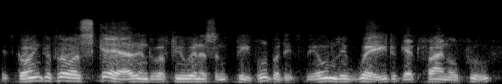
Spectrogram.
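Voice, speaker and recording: An actor with an American accent playing a shrewd, calm, authoritative middle-aged private detective in an old-time radio drama, speaking deliberately. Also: male voice, medium pitch, slight background noise, lightly acted. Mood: calm, commanding. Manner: measured, deliberate, composed. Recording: muffled vintage American radio recording.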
